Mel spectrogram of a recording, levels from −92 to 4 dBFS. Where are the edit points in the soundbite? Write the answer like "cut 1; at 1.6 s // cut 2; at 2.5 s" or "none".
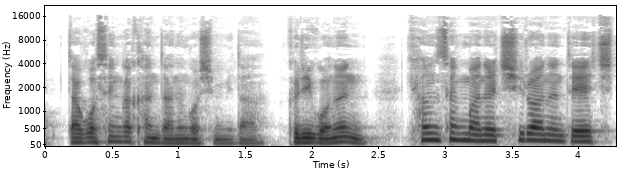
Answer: cut 1; at 1.7 s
